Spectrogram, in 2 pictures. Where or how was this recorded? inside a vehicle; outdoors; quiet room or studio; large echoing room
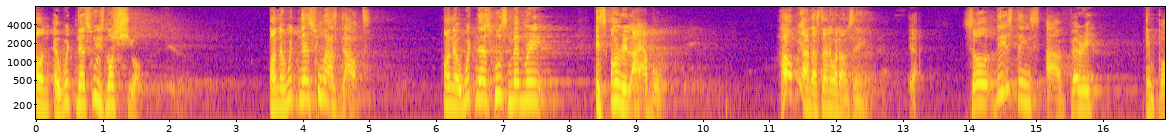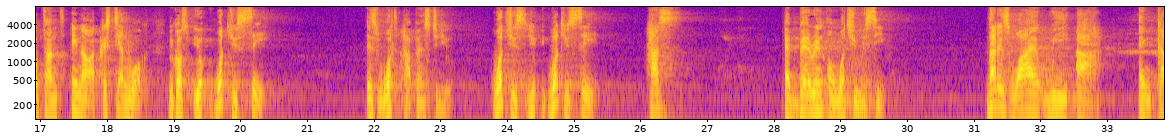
large echoing room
